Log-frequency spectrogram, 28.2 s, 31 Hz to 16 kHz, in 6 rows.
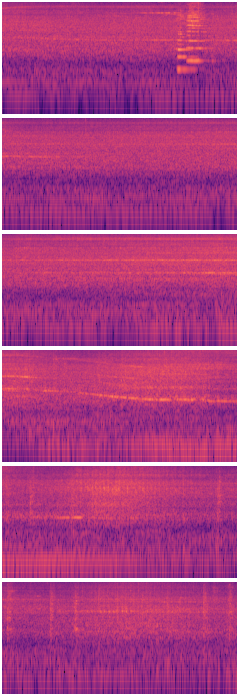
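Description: Class 158 and Class 153 diesel multiple units pulling away under power, their engines running steadily. A short, loud horn-like blast of stepped tones sounds about four seconds in. About halfway through, a high whine falls in pitch as the engine sound grows louder.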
